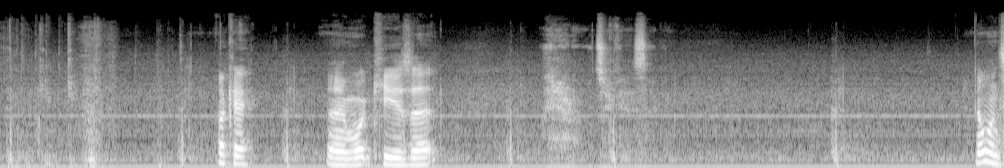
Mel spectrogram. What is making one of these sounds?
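Footsteps tread slowly across a wooden floor.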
